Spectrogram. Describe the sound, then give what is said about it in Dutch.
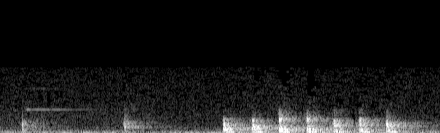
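Knocking on a door: two separate knocks, then a quick run of about seven firmer raps. Hollow and wooden, with no talking. “Hier is een deur. Nou, klop er.”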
